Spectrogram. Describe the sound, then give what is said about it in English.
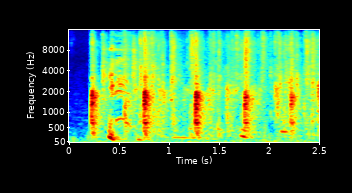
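An audience claps and cheers to vote for Superman as the better back rubber: a steady run of sharp, irregular hand claps over roughly two and a half seconds, mixed with scattered whoops and a little laughter. “Please applaud if you think Superman would be the better back rubber.”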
